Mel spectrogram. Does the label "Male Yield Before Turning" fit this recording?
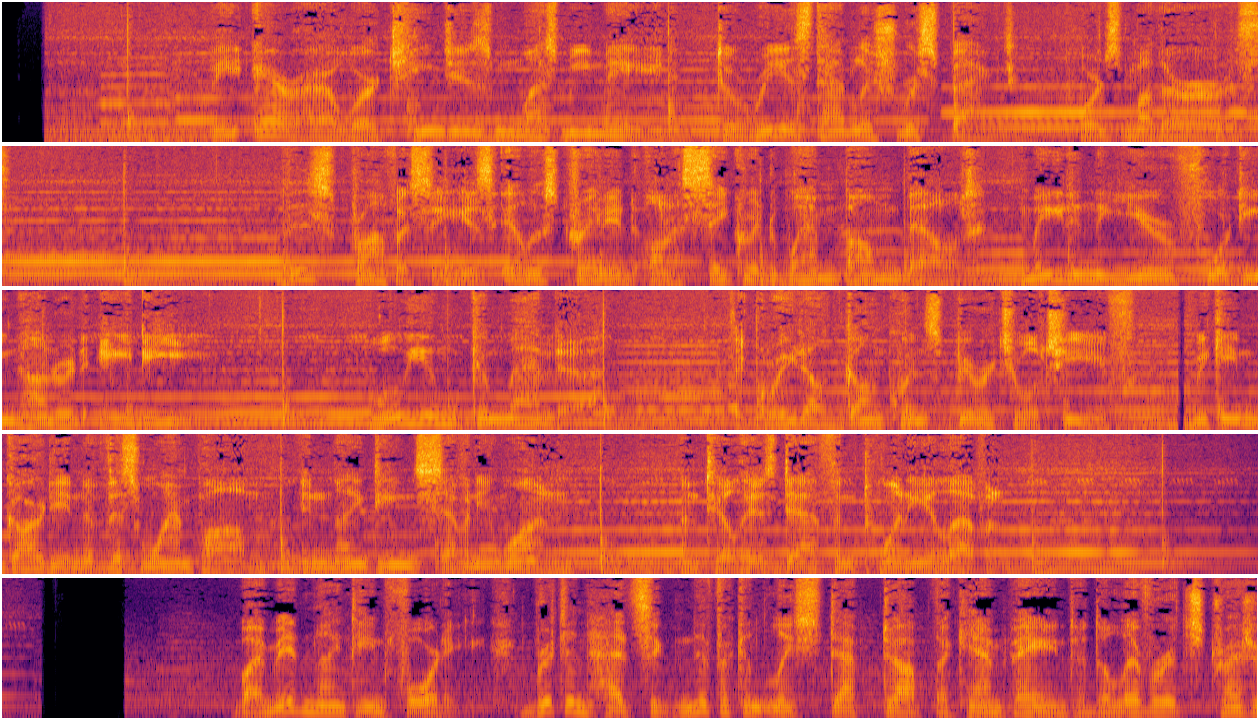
No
